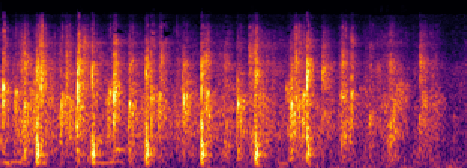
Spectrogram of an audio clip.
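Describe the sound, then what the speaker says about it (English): Applause from a crowd at an outdoor ribbon-cutting ceremony, a few seconds of fairly steady clapping at moderate loudness. "give him a really loud round of applause"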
